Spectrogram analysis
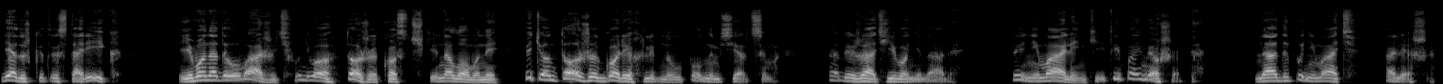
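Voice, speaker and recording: A man voicing a kind old grandmother who speaks in a soft, hushed, soothing voice, in an audiobook reading. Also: mid-range voice, very animated, moderate pace, gravelly, breathy edge, dry recording, clean studio sound, full character voice. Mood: tender.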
